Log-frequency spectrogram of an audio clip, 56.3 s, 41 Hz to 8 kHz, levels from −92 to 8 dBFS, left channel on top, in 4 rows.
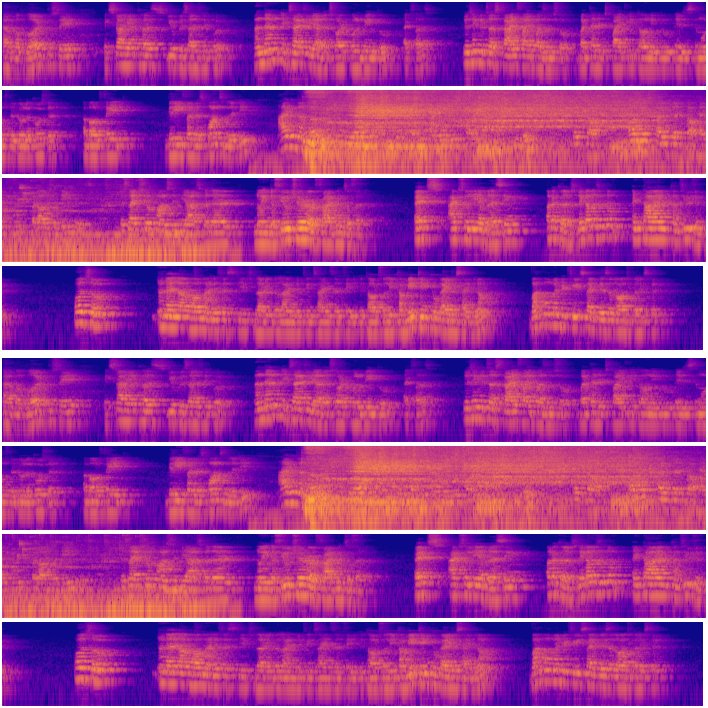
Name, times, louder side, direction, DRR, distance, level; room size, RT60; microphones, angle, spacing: voice 1, 0.0-1.6 2.1-4.4 5.0-7.7 8.0-8.4 9.2-15.1 15.7-16.4 17.3-19.0 19.6-24.1 24.3-24.7 25.5-26.0 26.6-29.8 30.5-32.7 33.2-35.3 36.4-38.4 39.0-40.4 40.7-42.2 43.7-44.3 45.3-51.9 52.8-55.3, left 2 dB, 60° left, -4 dB, 0.5 m, -28 dB
Toilet flush, 20.0-32.4, right 1 dB, 75° right, 0.4 m, -22 dB
2.9 x 2.2 x 2.5 m, 1.2 s
head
